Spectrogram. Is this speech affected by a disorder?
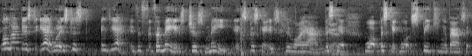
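Yes: Tourette's syndrome; tics since about age 6, neurological, believed inherited, intensified in early 20s, tics fluctuate over life; tics much more noticeable than in childhood, does not want medication to stop tics; random words like hedgehog, Geronimo, some swearing, blurts worst thing.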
